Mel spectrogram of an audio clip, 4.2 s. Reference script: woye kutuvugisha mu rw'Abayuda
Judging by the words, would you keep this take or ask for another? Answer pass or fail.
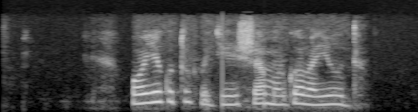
pass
